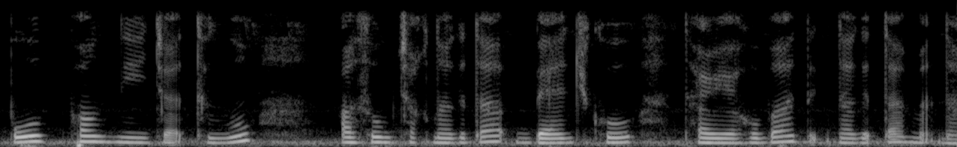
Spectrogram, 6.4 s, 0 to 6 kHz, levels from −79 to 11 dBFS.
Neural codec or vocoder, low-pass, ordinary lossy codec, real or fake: none; 5.4 kHz; none; real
